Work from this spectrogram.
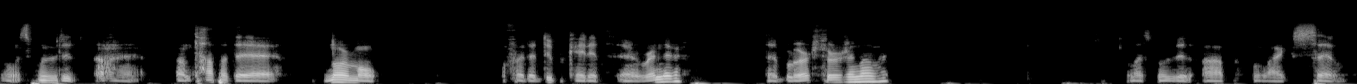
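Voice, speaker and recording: A man from the Netherlands with a Dutch accent, hesitantly narrating a software tutorial as a voiceover with many fillers. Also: low-pitched, slow pace, pauses often, dry recording, dull audio. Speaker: tutorial maker. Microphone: voiceover at a computer.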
